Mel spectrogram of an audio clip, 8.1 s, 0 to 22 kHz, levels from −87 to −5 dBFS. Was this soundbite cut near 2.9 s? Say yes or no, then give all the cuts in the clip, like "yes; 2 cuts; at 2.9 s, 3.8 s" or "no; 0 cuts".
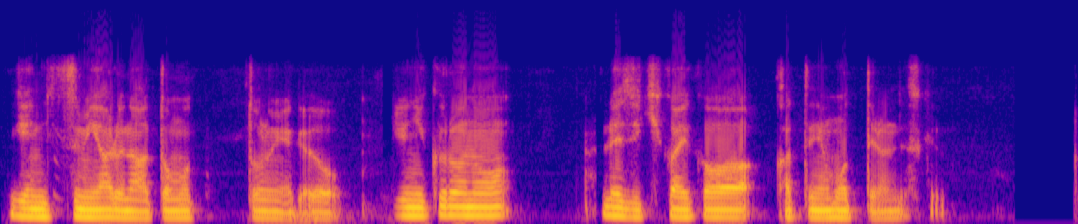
yes; 3 cuts; at 2.9 s, 4.5 s, 5.7 s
